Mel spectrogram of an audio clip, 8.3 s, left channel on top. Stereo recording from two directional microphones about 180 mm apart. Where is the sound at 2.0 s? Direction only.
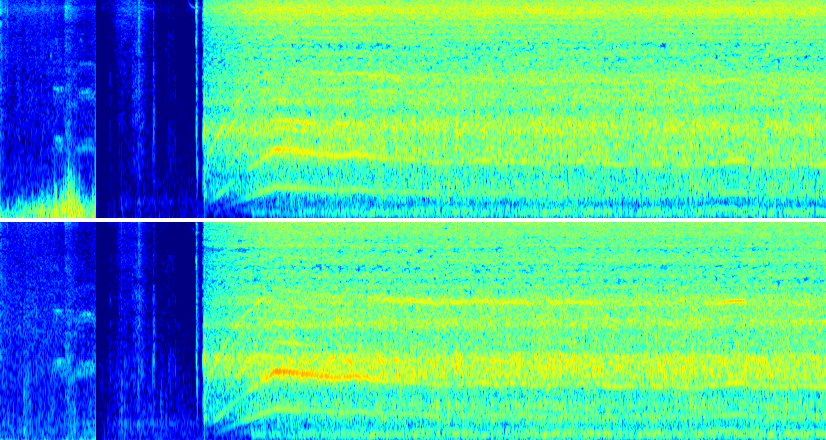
20° left (ahead or behind).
